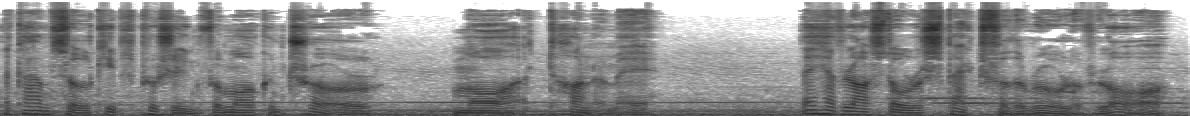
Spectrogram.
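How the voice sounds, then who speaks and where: A man playing an elderly, manipulative statesman in a fan audio drama, grave and deliberate, with a gravelly, insinuating delivery. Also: extremely low pitch, sing-song, over music, heavily acted. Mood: conspiratorial, bitter.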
